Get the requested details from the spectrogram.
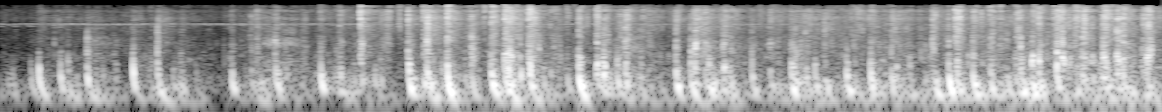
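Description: A startled horse bolts, pulling a wagon, its rapid hooves clopping continuously in a quick galloping rhythm that grows louder and denser as it goes, with no voices over it.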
